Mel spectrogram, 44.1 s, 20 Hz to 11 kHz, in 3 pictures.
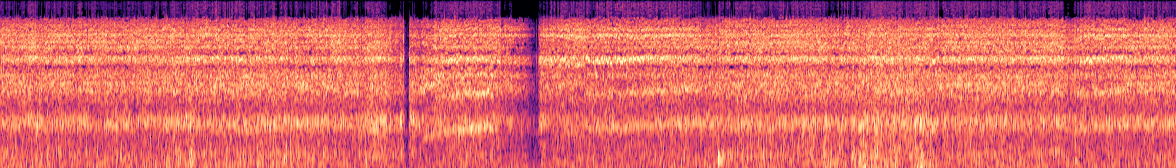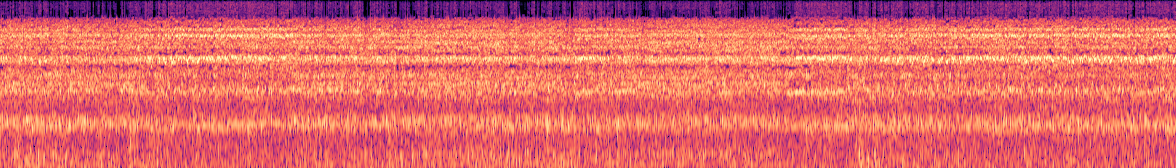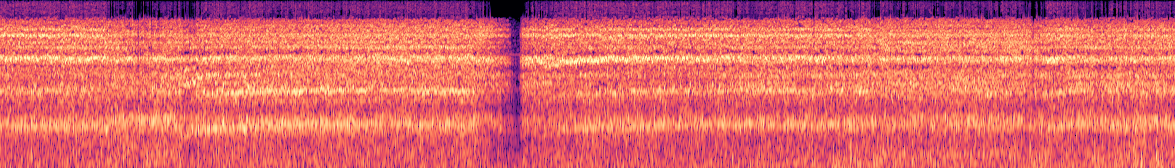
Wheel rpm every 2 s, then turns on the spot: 230, 230, 150, 130, 220, 220, 220, 230, 220, 230, 220, 220, 220, 210, 210, 140, 200, 180, 160, 220, 220, 230.
30-32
